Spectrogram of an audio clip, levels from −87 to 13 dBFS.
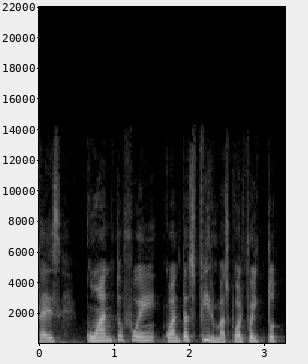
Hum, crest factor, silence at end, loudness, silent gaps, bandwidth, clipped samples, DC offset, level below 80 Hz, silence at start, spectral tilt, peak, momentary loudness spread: none; 16 dB; 0.1 s; -24 LUFS; none; 14 kHz; under 0.1%; under 0.1%; -56 dBFS; 0 s; -5.5 dB/octave; -6 dBFS; 7 LU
